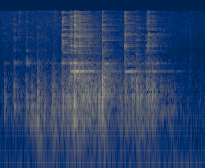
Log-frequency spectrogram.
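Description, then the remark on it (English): A metal utensil clinking and scraping against a pot while stirring pasta, in quick, irregular strokes, fairly quiet, with no voices. “We stir the pasta a little bit.”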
